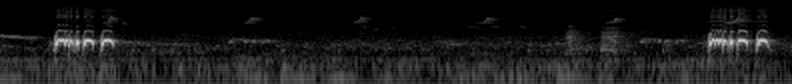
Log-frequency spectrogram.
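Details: A local zebra dove with a steady song, offered for teaching other zebra doves; a burst of rapid, bubbling coos, then over five seconds of near silence before an identical phrase returns.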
